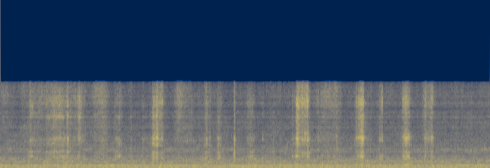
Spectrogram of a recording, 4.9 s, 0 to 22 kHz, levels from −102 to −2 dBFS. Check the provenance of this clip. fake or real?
fake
